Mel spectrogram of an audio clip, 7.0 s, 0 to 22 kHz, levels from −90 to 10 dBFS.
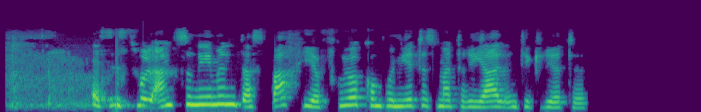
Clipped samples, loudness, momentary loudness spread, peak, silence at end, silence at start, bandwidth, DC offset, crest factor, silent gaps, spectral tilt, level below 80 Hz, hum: under 0.1%; -14 LUFS; 21 LU; 0 dBFS; 1.15 s; 0.05 s; 7.4 kHz; under 0.1%; 14 dB; 2.68-2.72 s; -6 dB/octave; -56 dBFS; none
